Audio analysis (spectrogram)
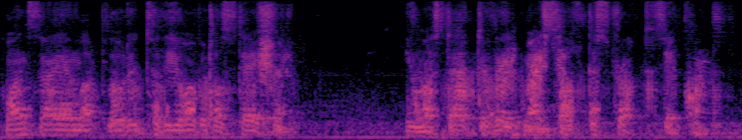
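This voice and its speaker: A man playing a noble, stoic artificial intelligence in a video game cutscene, speaking formally and deliberately. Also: fairly low pitch, gravelly, very noisy. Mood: solemn, resigned. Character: solemn, noble male artificial intelligence war machine. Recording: distant voice under loud effects.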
